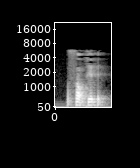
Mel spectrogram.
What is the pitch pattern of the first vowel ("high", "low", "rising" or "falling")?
falling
